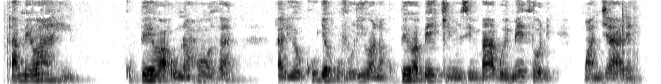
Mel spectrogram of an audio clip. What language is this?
Swahili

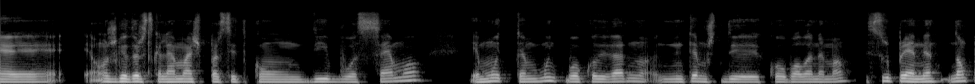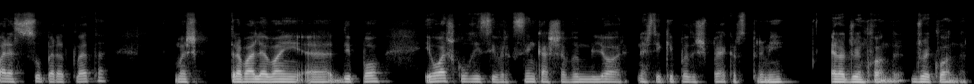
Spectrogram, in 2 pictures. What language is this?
Portuguese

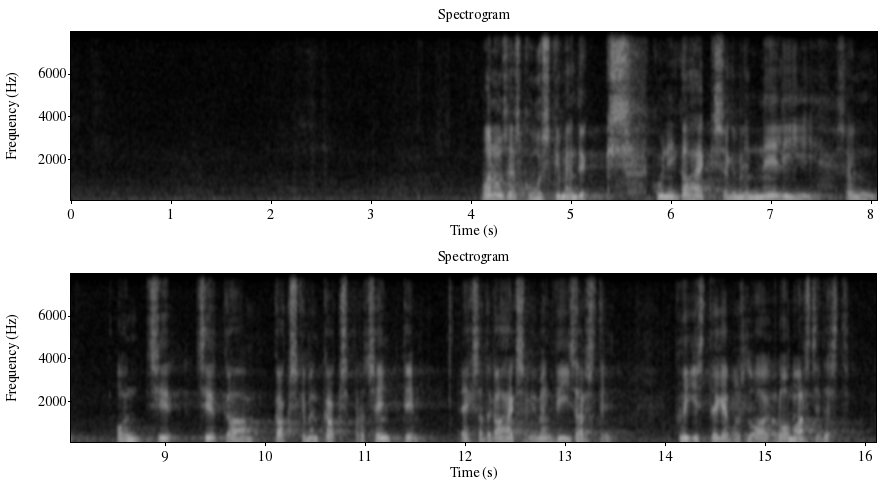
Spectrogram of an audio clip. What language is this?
Estonian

